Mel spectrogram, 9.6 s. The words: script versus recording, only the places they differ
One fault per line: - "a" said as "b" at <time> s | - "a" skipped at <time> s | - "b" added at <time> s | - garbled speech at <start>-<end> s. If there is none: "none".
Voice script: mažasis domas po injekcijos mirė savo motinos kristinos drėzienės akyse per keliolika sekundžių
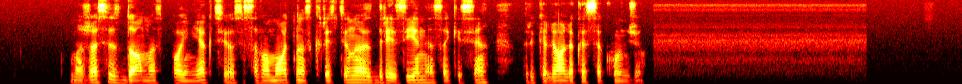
- "mirė" skipped at 2.4 s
